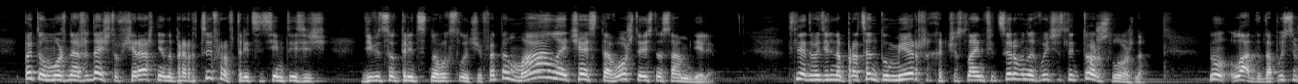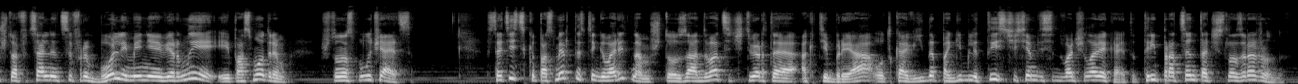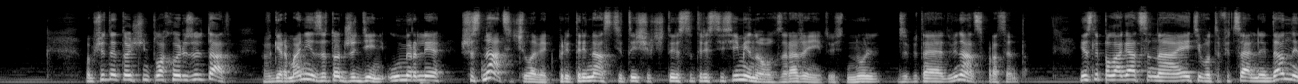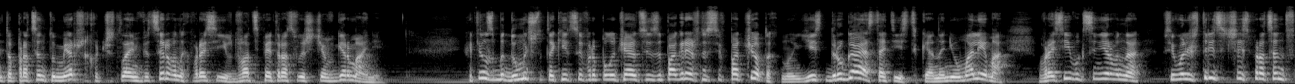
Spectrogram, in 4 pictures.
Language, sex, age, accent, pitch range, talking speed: Russian, male, 20-39, native, 145-215 Hz, 150 wpm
